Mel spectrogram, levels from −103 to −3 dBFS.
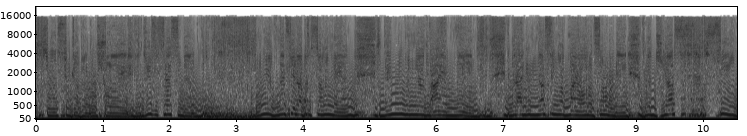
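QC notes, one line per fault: Throughout, stuck bit: the whole clip carries a harsh, buzzy distortion that follows the waveform. About half the samples land wrong by a fixed step of around -5 dBFS, which points to a very high-order bit held at one value, likely a broken data line or converter fault. Because that bit also flips with the sign of small values, quiet passages fill with loud noise rather than falling silent.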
